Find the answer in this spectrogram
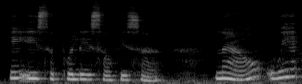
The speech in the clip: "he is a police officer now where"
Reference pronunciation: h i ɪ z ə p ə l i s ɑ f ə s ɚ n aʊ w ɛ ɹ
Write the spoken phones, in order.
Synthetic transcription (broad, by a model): h i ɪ s ə p ə l i s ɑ f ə s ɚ n aʊ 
